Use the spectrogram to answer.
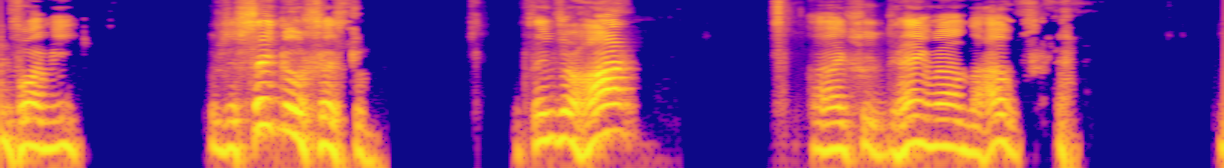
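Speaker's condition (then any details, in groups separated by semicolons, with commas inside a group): Parkinson's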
